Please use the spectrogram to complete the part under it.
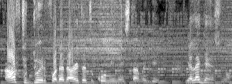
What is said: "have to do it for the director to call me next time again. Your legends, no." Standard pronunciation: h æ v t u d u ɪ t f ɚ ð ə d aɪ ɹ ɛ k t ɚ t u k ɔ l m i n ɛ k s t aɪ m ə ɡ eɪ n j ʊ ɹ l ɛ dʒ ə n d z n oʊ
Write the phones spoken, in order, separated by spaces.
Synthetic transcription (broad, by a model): h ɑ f t u d u ɪ t f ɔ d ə d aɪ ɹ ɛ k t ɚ t u k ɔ m i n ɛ s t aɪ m ə ɡ eɪ n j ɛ l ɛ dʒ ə n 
